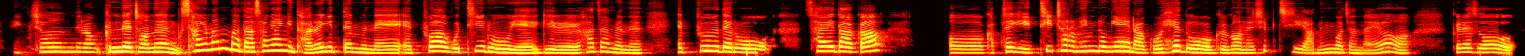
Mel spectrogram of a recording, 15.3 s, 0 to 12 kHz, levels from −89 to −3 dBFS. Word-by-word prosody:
액션이라 265 +2 -3
근데 270 +2 +6
저는 250 -3 +2
사람마다 350 - +2
성향이 320 +1 +1
다르기 265 +3 -1
때문에 205 -5 0 0.2
F하고 280 -5 +3
T로 235 -6 +2
얘기를 195 0 0
하자면은 215 -6 -3 0.3
F대로 250 -4 +1 0.3
살다가 295 +2 +1 0.6
어 205 -1 -2
갑자기 220 +1 -4
"T처럼 320 +2 -2
행동해."라고 285 -8 +1
해도 225 -7 +2
그거는 200 0 -2
쉽지 255 - -8
않은 210 +5 -3
거잖아요. 195 +1 -4 0.4
그래서 235 -4 -1
245 Hz, 265 characters per minute, -18 LUFS, 210-280 Hz, 0.6 s, 근데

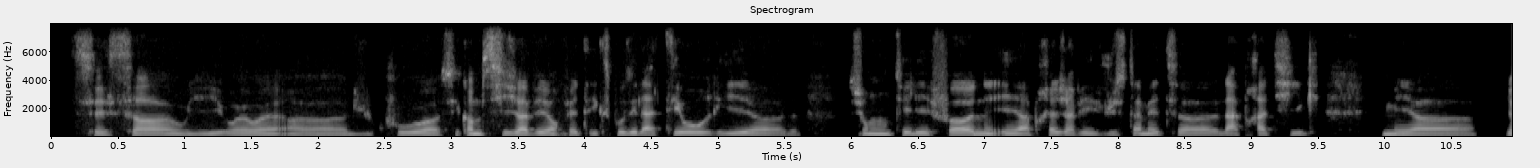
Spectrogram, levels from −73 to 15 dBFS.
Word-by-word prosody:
C'est 105 -1 -1
ça, 105 +1 +2
oui, 100 +1 -5
ouais, 105 -2 -2
ouais. 105 0 +1
Heu, 100 -1 -4
du 95 0 -11
coup, 110 +1 -1
heu, 100 -1 +1
c'est - - +1
comme 105 0 +3
si 115 - +5
j'avais, 105 0 +4
en 105 - +2
fait, 115 +3 -5
exposé 115 +2 -2
la 95 -4 +4
théorie, 115 0 0
heu, 100 -1 -3
de 100 0 -16 0.4
sur 115 - +1
mon 110 -1 +2
téléphone 115 +4 +2
et 110 -1 -1
après 105 +3 +1
j'avais 105 -1 -1
juste 110 +2 -5
à 110 - +1
mettre, 110 0 -2
heu, 105 -1 -1
la 100 0 +4
pratique. 110 +1 -1 0.5
Mais 100 0 0
heu, 100 0 0 0.3
il - - +2
105 Hz, 190 wpm, -25 LUFS, 100-110 Hz, 0.5 s, si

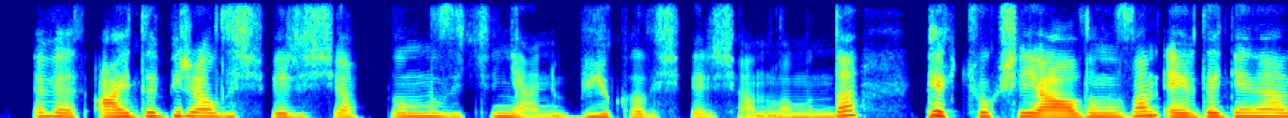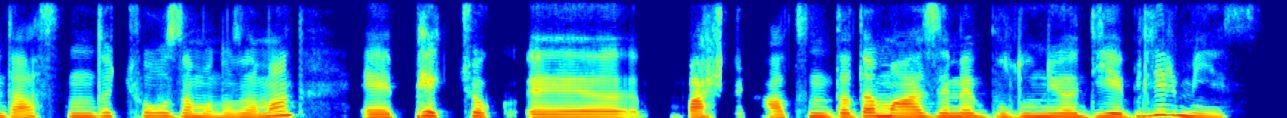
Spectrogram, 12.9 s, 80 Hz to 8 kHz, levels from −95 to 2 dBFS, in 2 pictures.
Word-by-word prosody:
Evet, 235 -4 -1
ayda 225 +1 +2
1 270 -1 +1
alışveriş 220 -2 -4
yaptığınız 220 +1 -4
için 225 +1 -5
-yani, 190 -1 -8
büyük 200 0 -4
alışveriş 185 - -11
anlamında 195 +10 -2 0.3
pek 280 -3 +4
çok 245 -2 -2
şeyi 230 -3 +2
aldığınızdan 215 +6 +3
evde 220 0 +2
genelde 230 -1 0
aslında 215 +2 -2
çoğu 230 0 -3
zaman, 205 -2 -1
o 200 - -2
zaman, 225 +9 +2 0.3
eee, 200 -1 +1
pek 255 0 +2
çok, 235 -4 -2
ııı, 195 -1 0 0.2
başlık 210 0 0
altında 215 +1 0
da 245 - +6
malzeme 215 -2 +4
bulunuyor 215 0 +2
diyebilir 225 - +1
miyiz? 210 -7 0
215 Hz, 150 wpm, -21 LUFS, 205-230 Hz, 0.3 s, da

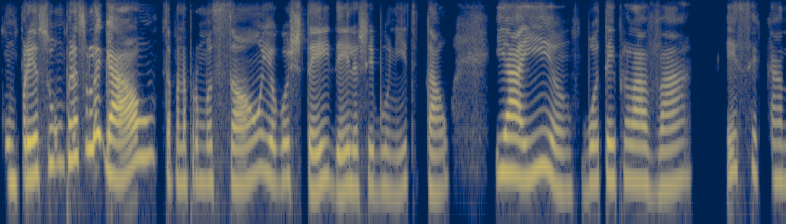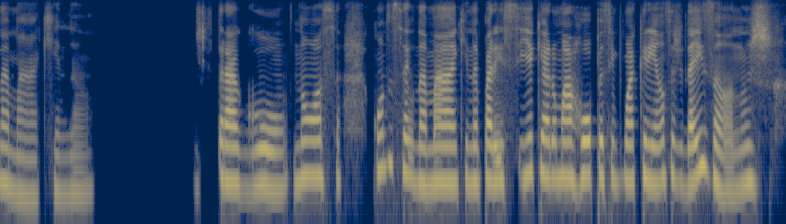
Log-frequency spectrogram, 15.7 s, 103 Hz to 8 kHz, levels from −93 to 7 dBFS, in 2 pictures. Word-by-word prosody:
Com 245 -1 -2
preço 255 +7 +5
um 340 - -7
preço 380 +5 +3
legal, 360 - +7
estava 360 -10 -7
na 230 - -2
promoção 235 +3 -2
e 285 - -5
eu 250 - +2
gostei 235 -1 -1
dele, 215 0 0
achei 215 +1 -4
bonito 210 +1 -11
e - - -42
tal. 200 +1 -3 0.5
E 285 +1 +2
aí, 275 +3 +4 0.3
botei 235 +3 -1
pra 245 - -8
lavar 230 +1 -1 0.3
e - - -4
secar 255 -4 -10
na 230 -1 -4
máquina. 190 0 -13 1.1
Estragou! 215 -2 -2
Nossa! 255 +1 -4 0.3
Quando 295 +4 -5
saiu 275 -4 -4
da 230 -1 -1
máquina 230 +1 0
parecia 245 +2 -1
que 275 - -5
era 255 -1 +1
uma 255 0 +2
roupa, 255 +1 +1
assim, 255 0 -8
pra 245 +1 -4
uma 240 - +1
criança 245 0 -3
de 235 - -11
10 250 +6 +1
anos. 230 - -4
240 Hz, 165 wpm, -22 LUFS, 220-260 Hz, 1.1 s, legal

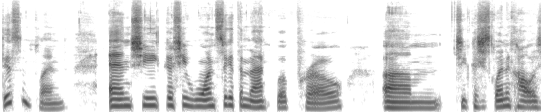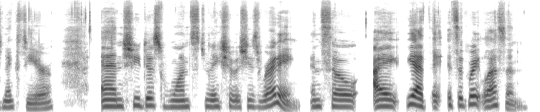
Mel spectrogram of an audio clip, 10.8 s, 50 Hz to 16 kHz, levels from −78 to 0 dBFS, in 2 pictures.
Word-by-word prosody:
disciplined, 180 - -7 0.4
and 190 +1 +4
she 205 - +8 0.2
‘cause 205 -1 -2
she 210 - -2
wants 180 0 -1
to - - -1
get 210 - -4
the 200 - -6
MacBook 155 -1 -5
Pro, 145 +4 -6 0.4
um, 145 -1 -2
she 175 - 0
‘cause 170 0 0
she's 165 - +7
going 170 - -1
to - - -6
college 155 -1 -3
next 160 0 -7
year, 125 +4 -6 0.6
and 180 0 +1
she 210 - +6
just 200 -2 +4
wants 170 +1 -3
to 180 - -8
make 170 0 -6
sure 175 - +3
that 165 - +1
she's 170 -2 -5
ready, 245 +1 +3 0.2
and 175 +1 -9
so 180 - -1 0.4
I 180 -3 0
yeah, 220 -3 +7 0.3
it's 210 - +1
a 205 - -2
great 240 -5 +2
lesson. 180 -4 -4
175 Hz, 210 wpm, -23 LUFS, 155-195 Hz, 0.6 s, she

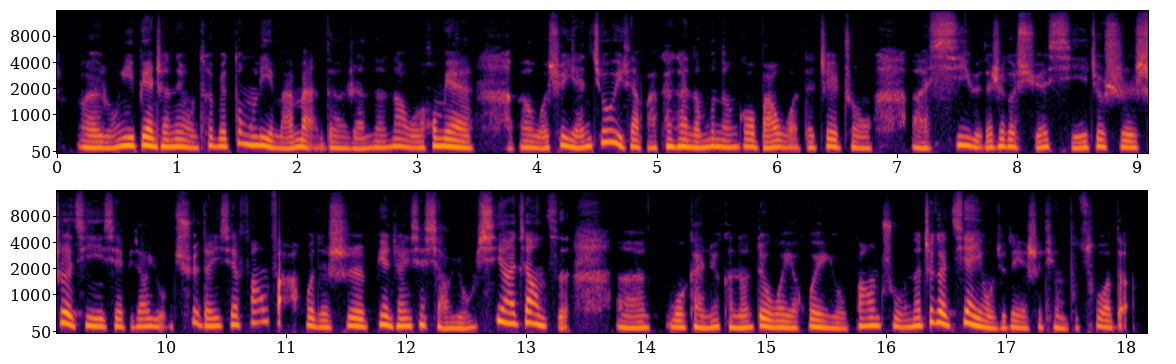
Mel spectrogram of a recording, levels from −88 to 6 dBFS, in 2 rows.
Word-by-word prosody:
呃 160 -3 +1
容 155 +5 0
易 210 0 +5
变 210 0 +6
成 180 -1 +2
那 185 - +3
种 160 -4 0
特 210 - -4
别 190 0 +1
动 230 +3 0
力 200 -4 +4
满 145 0 -1
满 175 -3 -1
的 150 -1 -4
人 135 0 -4
的。 160 0 -2
那 185 +1 -1
我 155 -1 -2
后 205 - 0
面， 175 -6 +4 0.4
呃 165 -1 -2
我 145 -1 -1
去 220 - 0
研 165 0 +2
究 295 +8 +1
一 235 - +3
下 180 -3 -1
吧， 150 -1 -6
看 185 +3 +1
看 180 0 +4
能 160 0 +1
不 185 - +1
能 170 -2 0
够 180 +1 -1
把 155 0 0
我 165 -2 -4
的 155 +2 -6
这 180 +4 -1
种， 150 -3 -4 0.3
呃， 150 -4 -2
西 220 - -1
语 175 -5 -1
的 160 +1 -2
这 190 +3 +1
个 180 -1 0
学 160 +1 -3
习， 150 -3 -3
就 185 +3 -1
是 165 -2 -1
设 260 - +5
计 205 -1 +1
一 - - +3
些 185 +1 -1
比 175 - -12
较 185 +1 0
有 190 +2 -3
趣 285 - -5
的 195 -5 +1
一 - - +1
些 230 +4 0
方 290 +6 -7
法， 440 +8 -4
或 205 - +2
者 170 -2 -1
是 195 +4 +1
变 225 +5 +2
成 195 0 +3
一 - - +3
些 210 +4 0
小 140 -9 -2
游 140 +2 -2
戏 330 - +2
啊， 265 -3 +4
这 255 - 0
样 245 -6 +4
子， 195 - -7 0.4
呃， 155 -2 0
我 170 -2 0
感 160 -2 0
觉 165 +3 +1
可 170 -2 -3
能 150 +1 +1
对 200 +3 +4
我 165 -2 +2
也 150 -2 +1
会 165 +3 +1
有 140 -2 -3
帮 200 +1 +2
助， 195 -5 -4
那 195 +3 +2
这 295 - 0
个 270 -3 +6
建 240 +3 +3
议 195 - +5
我 150 -4 0
觉 150 - -5
得 165 +2 -2
也 150 - -2
是 145 - -2
挺 155 -4 -4
不 130 - -15
错 185 +1 -3
的。 - - -7
175 Hz, 340 characters per minute, -23 LUFS, 155-200 Hz, 0.4 s, 变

